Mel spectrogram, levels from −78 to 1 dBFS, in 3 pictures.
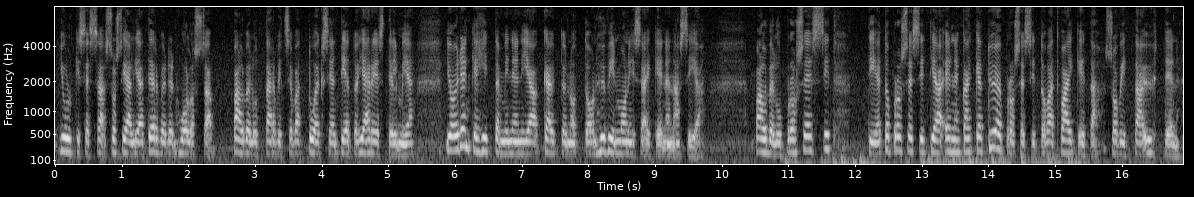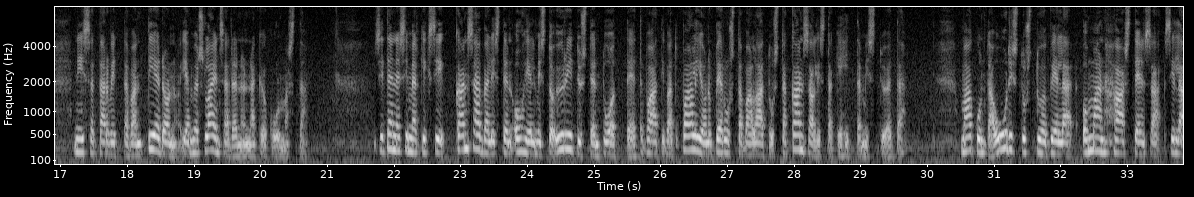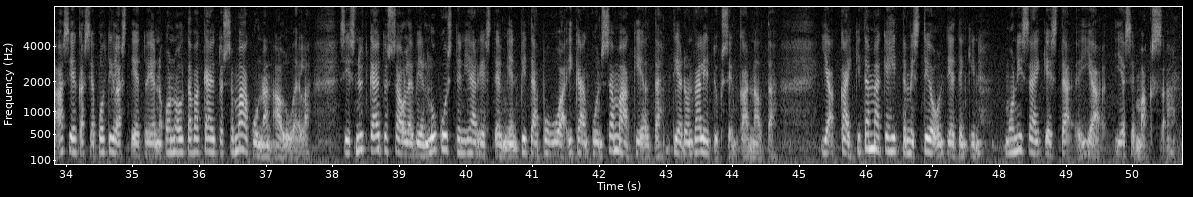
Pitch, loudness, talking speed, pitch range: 200 Hz, -20 LUFS, 100 wpm, 180-230 Hz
